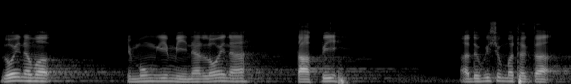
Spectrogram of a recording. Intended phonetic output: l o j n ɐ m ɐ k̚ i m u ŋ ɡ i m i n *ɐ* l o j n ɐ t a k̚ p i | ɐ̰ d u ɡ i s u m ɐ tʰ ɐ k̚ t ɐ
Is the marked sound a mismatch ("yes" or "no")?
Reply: no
